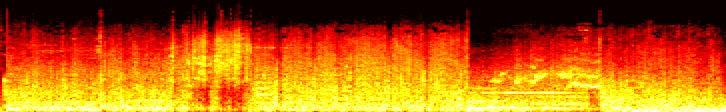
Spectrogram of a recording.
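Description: A car skids on the road and slams into a parked car, a loud burst of tire noise followed by a heavy crash impact and rattling debris, with no voices.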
